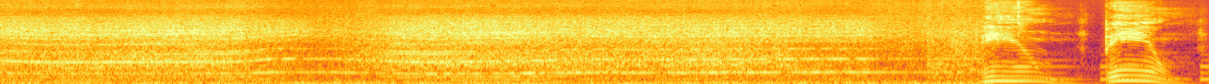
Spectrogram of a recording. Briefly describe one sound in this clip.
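A racing car engine hums steadily.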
